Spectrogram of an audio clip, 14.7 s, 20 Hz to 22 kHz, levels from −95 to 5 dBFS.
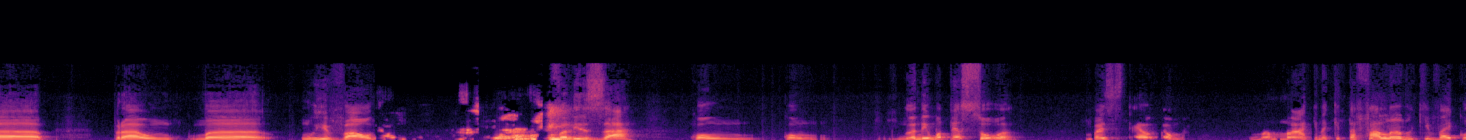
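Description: Speech suppressed in double talk starts at 3.76 s and runs to 5.13 s. The talker's speech sinks very deeply, for about a second in total, likely because the echo canceller could not tell the talker from the loudspeaker echo and turned both down.

The other side's voice leaking through appears within that stretch, first as a faint scrap from 4.03 to 4.07 s. It returns from 4.58 to 5.71 s, now slightly louder than the talker, likely because the echo canceller left loudspeaker sound in the microphone signal.

A second, shorter suppression follows from 5.32 to 5.49 s, a brief and noticeably smaller dip, likely as the two sides overlap again.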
